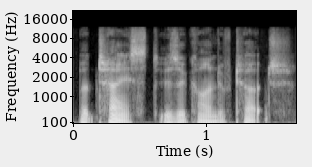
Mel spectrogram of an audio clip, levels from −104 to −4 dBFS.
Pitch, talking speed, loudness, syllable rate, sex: 90 Hz, 250 wpm, -21 LUFS, 5.2 syllables/s, male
